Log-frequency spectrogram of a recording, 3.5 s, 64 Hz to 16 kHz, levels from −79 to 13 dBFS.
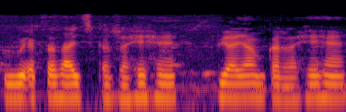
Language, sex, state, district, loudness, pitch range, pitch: Hindi, male, Haryana, Charkhi Dadri, -17 LUFS, 125-130 Hz, 130 Hz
